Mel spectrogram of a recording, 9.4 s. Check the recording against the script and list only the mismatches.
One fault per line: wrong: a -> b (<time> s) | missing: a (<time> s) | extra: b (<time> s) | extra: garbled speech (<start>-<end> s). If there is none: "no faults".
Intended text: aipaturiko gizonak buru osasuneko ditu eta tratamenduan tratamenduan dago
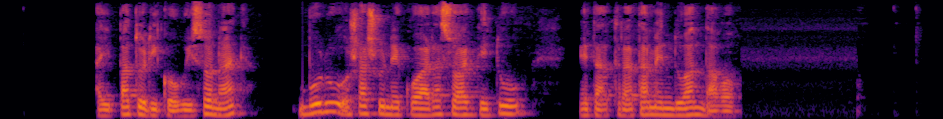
extra: arazoak (4.3 s)
missing: tratamenduan (7.0 s)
